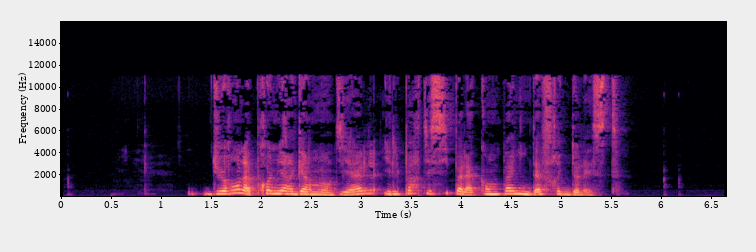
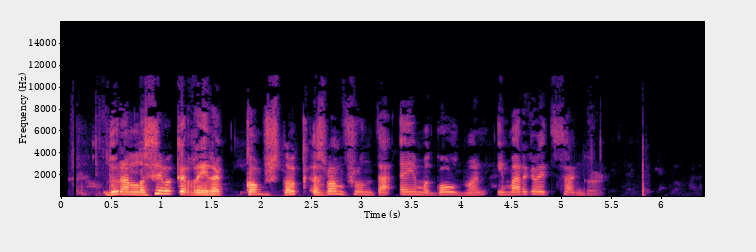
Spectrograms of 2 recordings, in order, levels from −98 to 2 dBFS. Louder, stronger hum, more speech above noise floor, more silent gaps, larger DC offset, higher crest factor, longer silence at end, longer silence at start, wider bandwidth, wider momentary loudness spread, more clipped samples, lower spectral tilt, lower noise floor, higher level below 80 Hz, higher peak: about the same, -19 LUFS vs -19 LUFS; neither; about the same, 51 dB vs 52 dB; neither; neither; about the same, 16 dB vs 20 dB; about the same, 1.1 s vs 1.05 s; first, 1.45 s vs 0.45 s; about the same, 11.5 kHz vs 10.5 kHz; second, 11 LU vs 16 LU; neither; about the same, -5.5 dB/octave vs -4.5 dB/octave; about the same, -70 dBFS vs -71 dBFS; about the same, -66 dBFS vs -68 dBFS; second, -4 dBFS vs 0 dBFS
